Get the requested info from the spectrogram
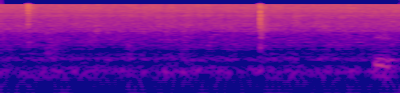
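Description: Quiet steady background hiss with two faint sharp clicks, about a second apart, as a blender's electrical plug is handled and pushed into an extension cord's socket; the blender itself is not yet running.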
